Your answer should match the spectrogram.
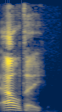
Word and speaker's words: Aldi: Most people tend to say Aldi like Aldi. I don't say Aldi. Effectively dragging out Aldi. The A syllable. But according to the retailer itself, we should be saying Aldi, which is what I say.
